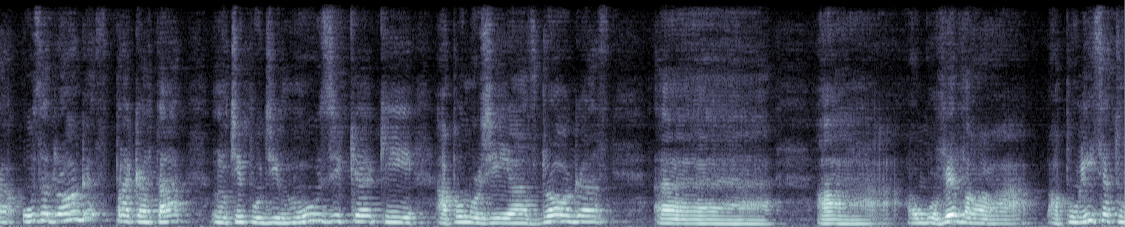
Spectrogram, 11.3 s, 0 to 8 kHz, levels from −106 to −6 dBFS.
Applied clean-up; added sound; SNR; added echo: none; none; none; reverberation time 0.6 s.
